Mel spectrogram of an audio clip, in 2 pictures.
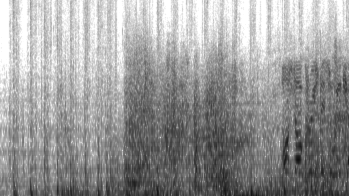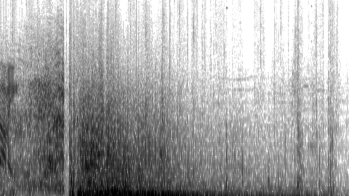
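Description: Footsteps thud quickly on hard ground.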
